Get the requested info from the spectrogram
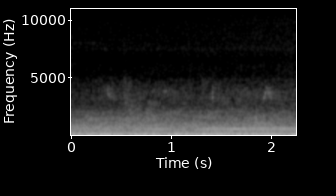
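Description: Steady low outdoor background rumble, with a faint steady hum that comes in partway through.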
